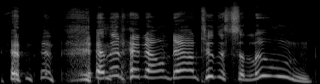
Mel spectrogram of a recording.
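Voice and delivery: put-on high, slow old-prospector voice; old working man. Old working man rallying others to pan gold, high slow drawl. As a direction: draw it out as a comic old-timer. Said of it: "like, he's a working man".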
